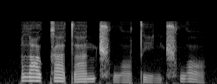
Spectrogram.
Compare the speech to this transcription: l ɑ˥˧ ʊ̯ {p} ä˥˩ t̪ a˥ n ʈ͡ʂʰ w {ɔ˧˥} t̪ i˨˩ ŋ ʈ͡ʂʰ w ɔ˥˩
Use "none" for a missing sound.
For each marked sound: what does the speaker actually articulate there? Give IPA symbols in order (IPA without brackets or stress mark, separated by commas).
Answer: k, ɔ˧˥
